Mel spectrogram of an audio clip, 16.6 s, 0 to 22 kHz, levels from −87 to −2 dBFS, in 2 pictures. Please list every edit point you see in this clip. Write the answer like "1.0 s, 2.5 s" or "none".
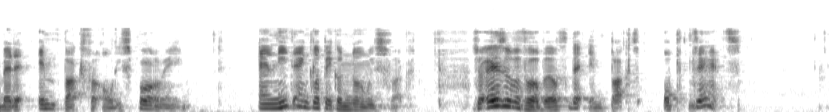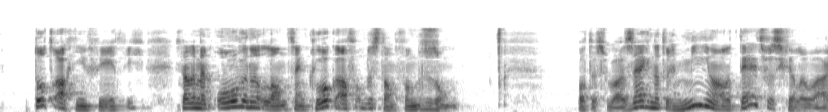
none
